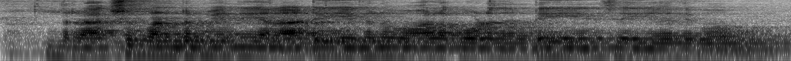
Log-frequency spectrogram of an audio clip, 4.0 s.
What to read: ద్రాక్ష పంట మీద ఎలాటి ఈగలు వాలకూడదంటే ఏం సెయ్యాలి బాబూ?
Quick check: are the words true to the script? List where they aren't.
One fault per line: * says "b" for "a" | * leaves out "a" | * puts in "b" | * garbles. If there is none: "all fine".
all fine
